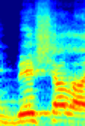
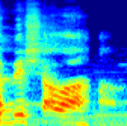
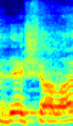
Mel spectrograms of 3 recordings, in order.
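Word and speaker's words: בשלח: Fala assim, bem gutural, né? Fala assim meio com a garganta mesmo bem puxando.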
